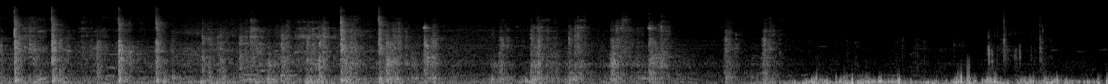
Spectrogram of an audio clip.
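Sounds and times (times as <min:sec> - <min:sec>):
train wheels clacking over rail joints: 0:00.0 - 0:08.0.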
